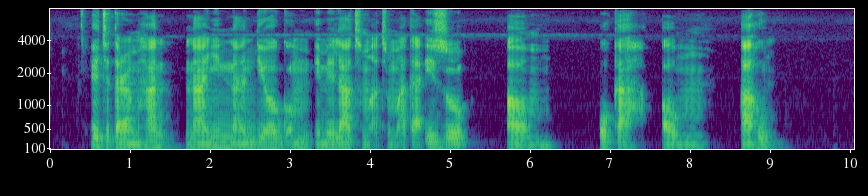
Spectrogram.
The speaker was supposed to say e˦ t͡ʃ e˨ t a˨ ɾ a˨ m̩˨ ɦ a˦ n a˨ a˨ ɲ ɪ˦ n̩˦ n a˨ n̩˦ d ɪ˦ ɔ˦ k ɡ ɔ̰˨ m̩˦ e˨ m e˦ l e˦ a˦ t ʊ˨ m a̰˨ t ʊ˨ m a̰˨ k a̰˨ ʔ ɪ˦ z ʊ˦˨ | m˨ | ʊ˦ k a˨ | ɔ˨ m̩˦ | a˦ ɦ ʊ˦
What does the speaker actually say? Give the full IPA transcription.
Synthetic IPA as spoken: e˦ t͡ʃ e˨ t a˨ ɾ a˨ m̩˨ ɦ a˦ n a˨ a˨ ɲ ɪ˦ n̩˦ n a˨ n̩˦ d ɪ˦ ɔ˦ ɡ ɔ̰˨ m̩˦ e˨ m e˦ l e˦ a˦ t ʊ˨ m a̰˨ t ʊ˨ m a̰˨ k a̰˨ ʔ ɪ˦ z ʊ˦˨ | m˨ | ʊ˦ k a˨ | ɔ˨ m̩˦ | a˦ ɦ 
